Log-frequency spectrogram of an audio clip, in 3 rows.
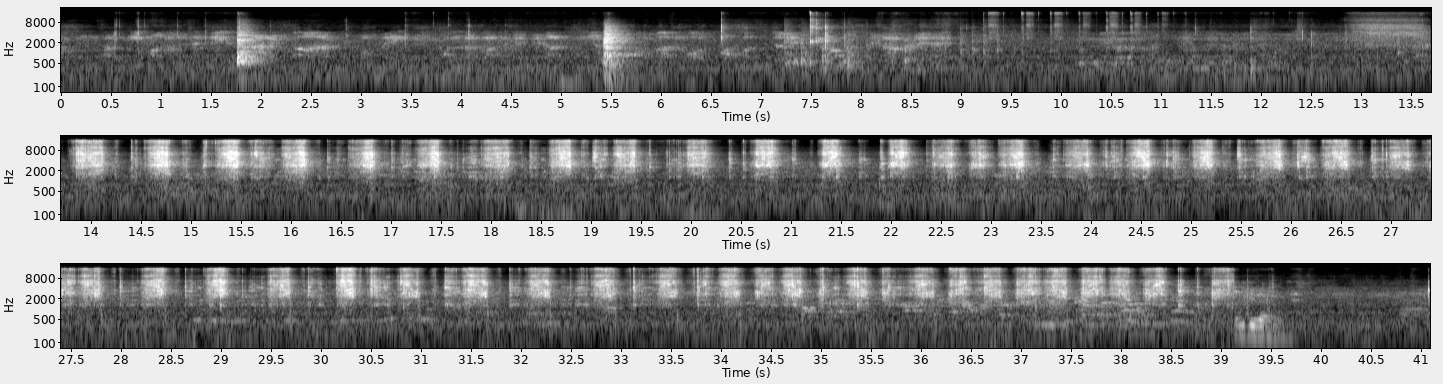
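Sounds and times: sharpening stone rasping on knife: 9.2 - 11.1, 13.8 - 39.2.

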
